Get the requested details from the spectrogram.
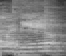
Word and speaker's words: El Viejo: How do I pronounce Viejo? – That? – What? Is it? – Yeah. – How do El Viejo. – El Viejo. – Yes, El Viejo.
